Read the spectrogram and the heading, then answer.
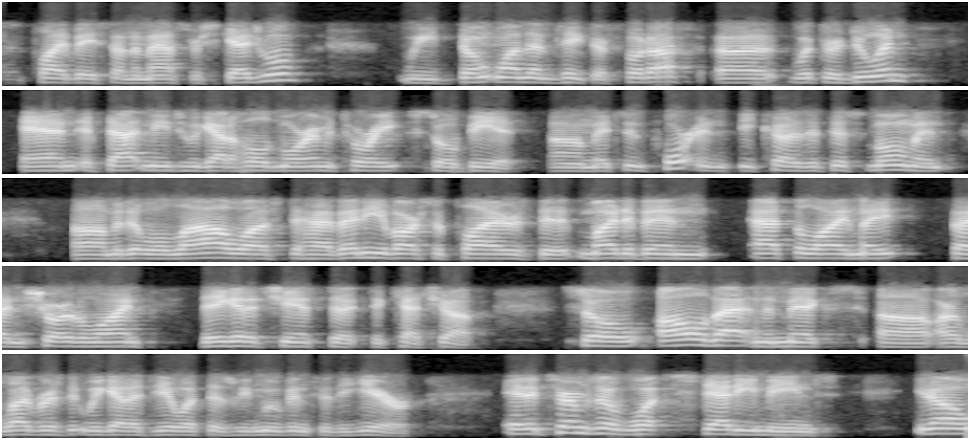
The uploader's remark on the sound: Q4 2023 Earnings Conference Call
